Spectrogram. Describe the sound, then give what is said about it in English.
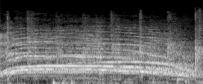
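Loud cheering and whooping from a live studio audience, a short burst of many excited voices shouting together, sustained for about two seconds. “And the live studio audience.”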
